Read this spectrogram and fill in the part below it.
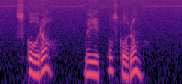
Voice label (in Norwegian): "skara", Numedalsmål; Substantiv hankjønn; Me jekk på skårån.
